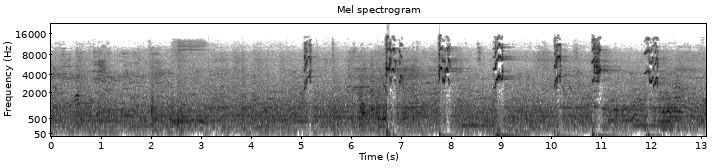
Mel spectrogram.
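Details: A captive red lory (Eos bornea) at a bird show gives harsh, piercing screeches, about seven brief shrieks at uneven intervals, over the hum and chatter of a large indoor hall.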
